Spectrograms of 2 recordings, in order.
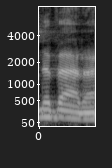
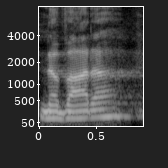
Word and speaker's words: Nevada: heard of it and don't ever mispronounce the name you're not allowed to do that you you mispronounce the name you got a problem you ever see somebody when they say it's Nevada Nevada no they're they're in deep they're in deep trouble I I want to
